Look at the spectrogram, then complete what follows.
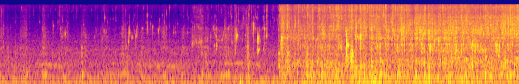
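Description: Water from an Intex sand filter tank pours steadily out of its opened drain port onto a wooden board, starting suddenly about four seconds in. It is preceded by a few faint clicks of the drain cap being handled.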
